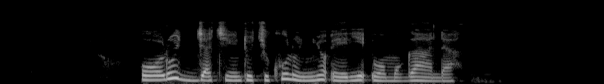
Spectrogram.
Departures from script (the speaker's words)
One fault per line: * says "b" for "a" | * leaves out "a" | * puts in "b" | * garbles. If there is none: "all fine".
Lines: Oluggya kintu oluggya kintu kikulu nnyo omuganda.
* leaves out "oluggya kintu"
* puts in "eri"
